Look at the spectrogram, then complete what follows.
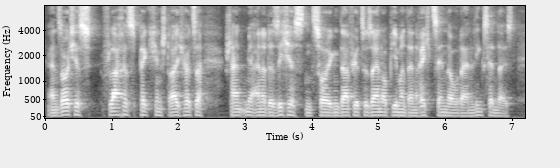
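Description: An actor playing a seasoned, methodical detective chief in a 1960s German radio crime drama, lecturing with deliberate precision. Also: male voice, deep voice, flat delivery, darkish tone, lightly acted. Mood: measured explaining.

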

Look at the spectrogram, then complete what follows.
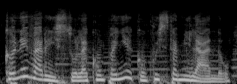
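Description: A woman reads scripted radio narration over faint music. Her voice is medium in pitch, with an animated, varied intonation. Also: fairly quick. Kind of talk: scripted narration and reading of press reviews for radio. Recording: music under the voice.

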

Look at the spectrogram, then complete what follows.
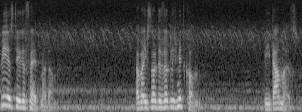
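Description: An actress in a radio drama playing a watchful maid, deferential on the surface but measured and needling. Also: female voice, medium pitch, sing-song, dark tone, slight background noise. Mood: deferential, coaxing. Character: watchful, insinuating Moroccan maid, outwardly deferential, quietly defiant. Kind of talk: 1980s German radio drama acting.

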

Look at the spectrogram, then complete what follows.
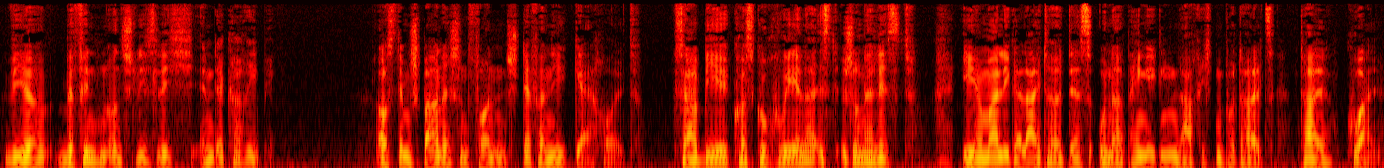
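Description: A man's voice: on the low side, measured pace, no echo, studio quality. A man reading a scripted piece of political journalism aloud as narration. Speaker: reader of a translated news article.

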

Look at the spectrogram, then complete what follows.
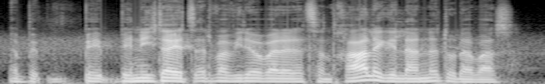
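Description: An actor playing a brash prank caller in a radio drama, bluffing insistently with the odd stammer. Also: male voice, medium pitch, steady tone, racing, a bit bright, natural voice. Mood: feigned annoyance. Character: brash fast-talking prank caller bluffing as senator's aide.

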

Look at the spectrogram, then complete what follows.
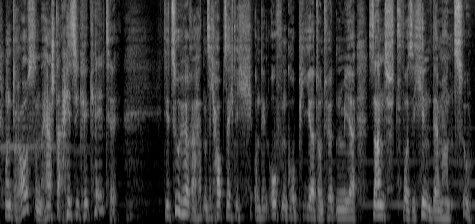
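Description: A fussy, pedantic rambling lecturer. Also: male voice, fairly high pitch. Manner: pedantic, long-winded, self-interrupting. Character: fussy, rambling male travelling lecturer recounting his ordeal. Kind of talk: German radio play monologue.

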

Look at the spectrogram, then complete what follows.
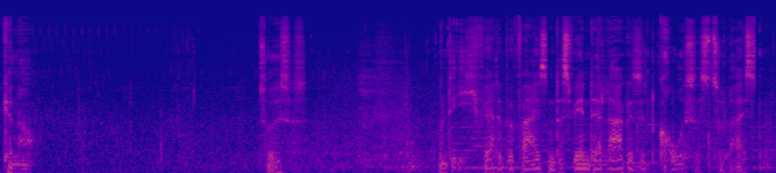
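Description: An actor in a radio drama playing a proud, ambitious young Egyptian engineer, earnest and resentful, in intimate dialogue. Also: male voice, rumbling low, completely flat delivery, slow, creaky, pauses often, noisy background, exaggerated voice. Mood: determined. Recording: music behind the voice. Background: music.

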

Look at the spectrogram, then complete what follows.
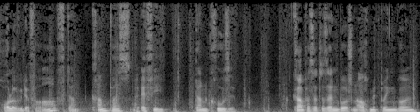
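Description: A man narrating a literary radio drama in a measured storytelling manner. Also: fairly low pitch, lively intonation, a little mellow, slight background noise.

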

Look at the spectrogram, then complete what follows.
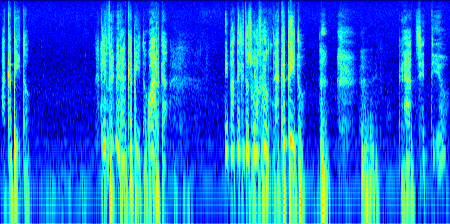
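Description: Husky, anguished maimed war veteran. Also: male voice, very high-pitched, lively intonation, whispered, full character voice. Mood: quiet pleading, then grateful, overwhelmed. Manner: intense, declamatory, halting between hushed and cried-out delivery. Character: maimed, bedridden war veteran, anguished, bitterly sardonic, pleading. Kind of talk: theatrical radio drama monologue.

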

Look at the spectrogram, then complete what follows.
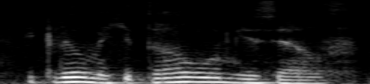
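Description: An actor in a Dutch radio play playing an earnest young suitor, protective and quietly vengeful, probing and insistent with some hesitation. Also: male voice, a little high, normal speed, husky. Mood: bitter, vengeful. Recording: muffled, lo-fi old radio recording.

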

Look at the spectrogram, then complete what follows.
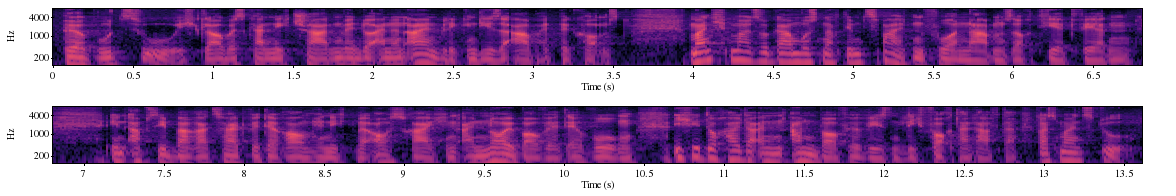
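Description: An actor playing a fussy, officious and eager records clerk in a 1960s radio play. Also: male voice, deep voice, fast, bright, forceful tone. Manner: matter-of-fact, fussy, officious. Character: brisk, pedantic, eager male records clerk.

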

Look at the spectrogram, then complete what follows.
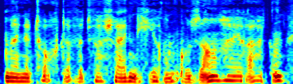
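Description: An actress playing a frail, gentle, dying elderly mother in a radio drama, with a weak, breathy voice and a wistful, pleading manner. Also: extremely low pitch, normal speed, no room sound, studio quality, heavily acted.

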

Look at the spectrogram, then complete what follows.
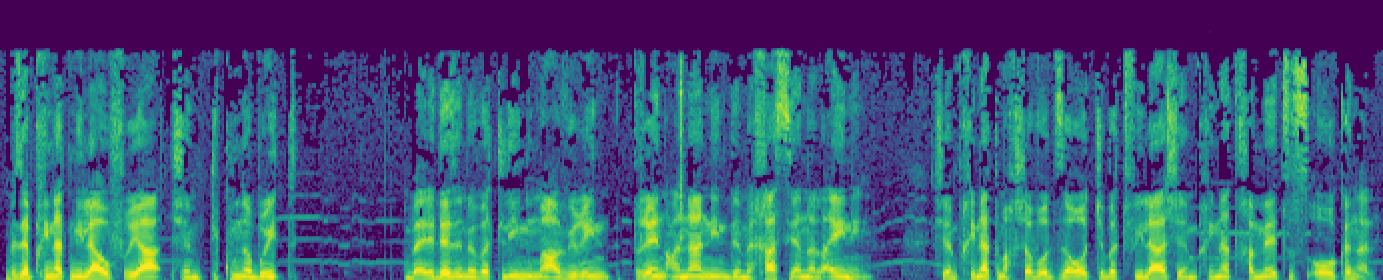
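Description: A man's voice: mid-range voice, steady tone, mellow, no room sound, soft background music. A man reading a religious text aloud as an audiobook narrator.

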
